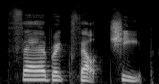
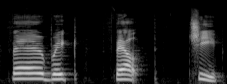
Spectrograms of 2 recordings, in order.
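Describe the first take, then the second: First: Each word is clipped short and joined quickly. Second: Each word is said separately with breaks between. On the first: The speaker calls it right. "빨리 끊고 바로 다음 거를 소리를 내주시면 되겠습니다" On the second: The speaker calls it wrong. "이렇게 나눠서 발음하는 게 아니라"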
